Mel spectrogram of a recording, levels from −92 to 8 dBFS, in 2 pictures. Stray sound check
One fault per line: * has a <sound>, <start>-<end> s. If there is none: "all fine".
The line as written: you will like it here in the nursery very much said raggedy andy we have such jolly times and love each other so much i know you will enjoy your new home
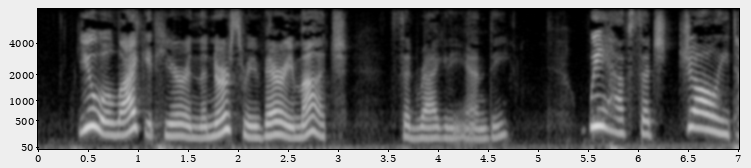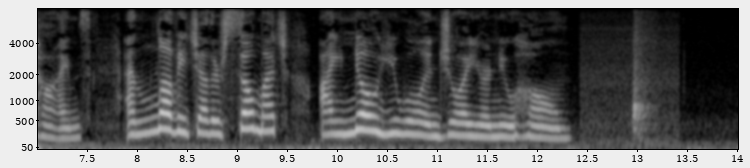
* has a whoosh, 12.9-13.2 s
